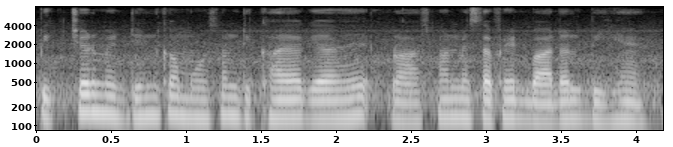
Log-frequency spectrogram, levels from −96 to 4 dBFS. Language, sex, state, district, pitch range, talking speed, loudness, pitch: Hindi, male, Arunachal Pradesh, Lower Dibang Valley, 125-140 Hz, 215 wpm, -18 LUFS, 130 Hz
